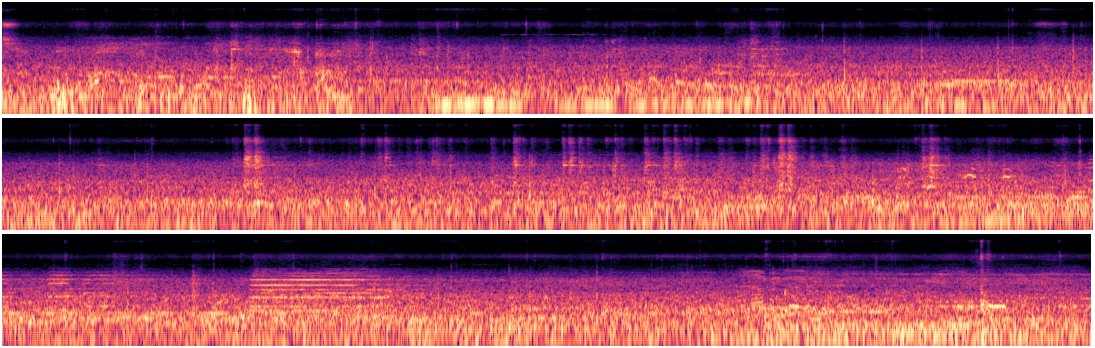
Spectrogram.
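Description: Steady city street traffic noise with passers-by's voices, and a vehicle horn sounding briefly about three quarters of the way through.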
